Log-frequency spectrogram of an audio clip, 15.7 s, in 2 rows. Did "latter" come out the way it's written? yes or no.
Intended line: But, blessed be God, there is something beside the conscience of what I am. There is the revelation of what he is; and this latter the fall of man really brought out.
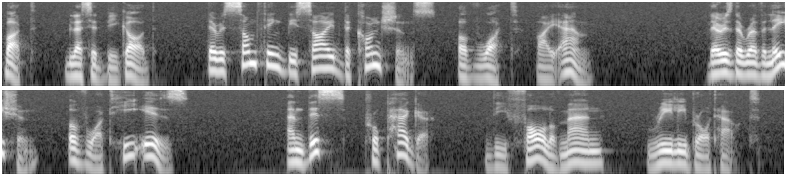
no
